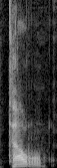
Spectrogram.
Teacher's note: Ta, desi sedikit ya. Setelahnya roh sukun, karena didahului oleh fathah dari huruf ta, maka roh sukunnya dibaca tebal. Tar, ya bibirnya ngumpul.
